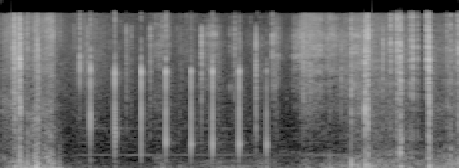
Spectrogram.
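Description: A small layered paper Christmas tree ornament in a little pot, held close up, as fingernails scratch and brush the edges of its stacked paper layers. Soft crinkly rustling opens and returns near the end, and a quick series of short, crisp dry ticks fills the middle.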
